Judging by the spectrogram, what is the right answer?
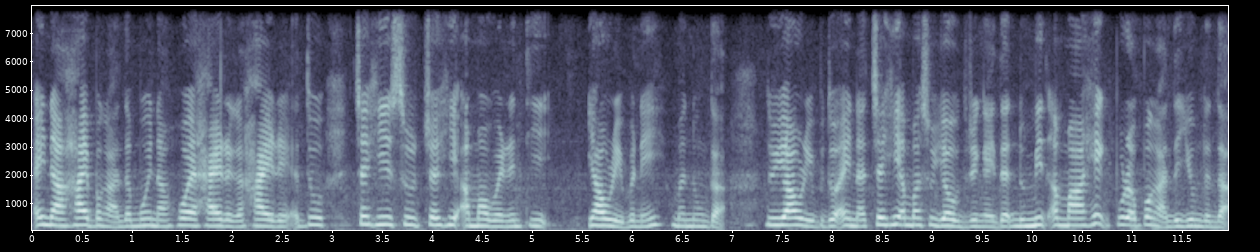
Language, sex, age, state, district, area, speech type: Manipuri, female, 30-45, Manipur, Chandel, rural, spontaneous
